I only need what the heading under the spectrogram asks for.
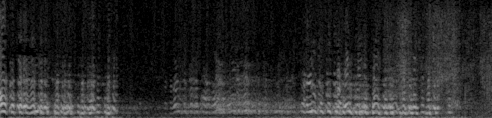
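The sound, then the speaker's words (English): Several heritage turkeys gobble in rapid, rattling bursts on a family farm in Massachusetts, two loud choruses separated by a brief lull, with more gobbles overlapping in the background, outdoors among small fields bordered by stone walls. “Behind her mustard-colored farmhouse, small fields bordered by stone walls are dotted with sheep and turkeys.”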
